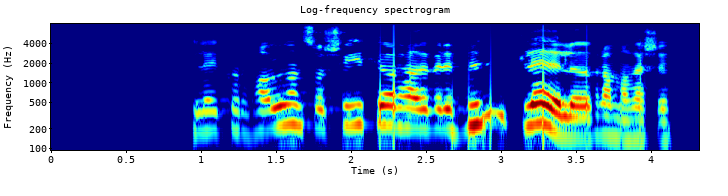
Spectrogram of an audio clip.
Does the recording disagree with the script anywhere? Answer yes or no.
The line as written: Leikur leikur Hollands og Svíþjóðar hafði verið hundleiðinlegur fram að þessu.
yes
